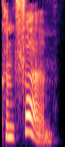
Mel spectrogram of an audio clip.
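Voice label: "confirm", British English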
